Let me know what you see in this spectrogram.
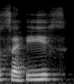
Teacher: हिंदी की अन्य बोलियों की भाति अवधि में भी हा का आगम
